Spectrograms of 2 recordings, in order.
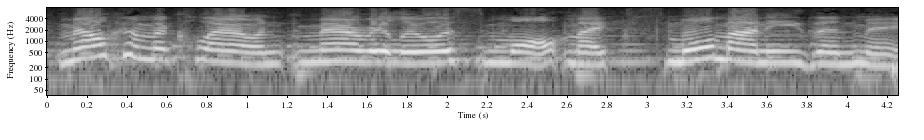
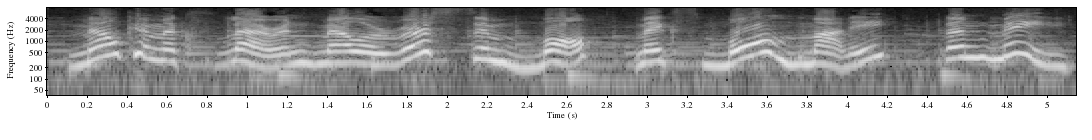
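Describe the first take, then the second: First: It is said with an Australian accent. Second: It is said with a refined transatlantic accent.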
